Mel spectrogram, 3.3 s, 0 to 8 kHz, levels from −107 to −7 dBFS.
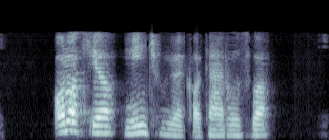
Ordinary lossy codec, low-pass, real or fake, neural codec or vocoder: AAC, 16 kbps; 7.2 kHz; fake; codec, 24 kHz, 0.9 kbps, WavTokenizer, medium music audio release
